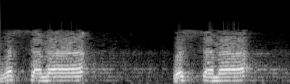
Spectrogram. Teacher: في الحنجرة، عندما تنطق بالهمزة ينغلق، ينغلق الوتران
